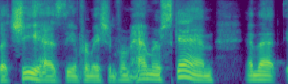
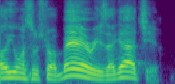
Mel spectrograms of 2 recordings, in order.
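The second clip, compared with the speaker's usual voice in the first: put-on Brooklyn accent in a higher voice; 5 semitones higher than usual. Imitating a grocery store clerk in Brooklyn: imitating a Brooklyn accent. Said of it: "go to any grocery store in Brooklyn and they'll be like".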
